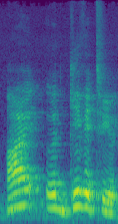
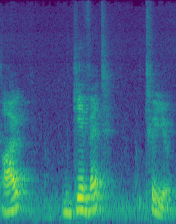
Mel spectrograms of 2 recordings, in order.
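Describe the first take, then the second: First: "I would" is said fully as two words. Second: "I would" is shortened to a quick "I'd". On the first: The speaker calls it wrong. "이렇게 안 하고" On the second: The speaker calls it right. "이것도 세 박자를 만들어요"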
